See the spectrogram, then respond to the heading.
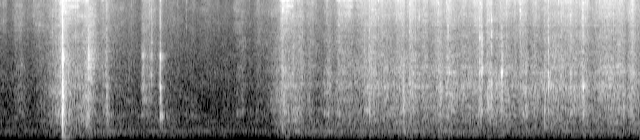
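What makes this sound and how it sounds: A wide bristle brush sweeps across the front panel and lens area of a Polaroid Supercolor instant camera with a hollow plastic body. A sharp tick opens the clip, followed by a few soft, scratchy brush strokes. These build into a steady, hissing rub across the plastic.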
